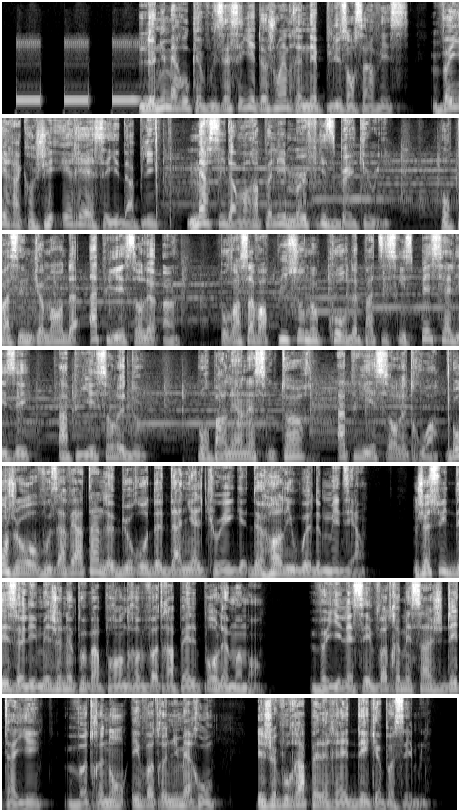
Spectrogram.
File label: male French Canadian IVR compilation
